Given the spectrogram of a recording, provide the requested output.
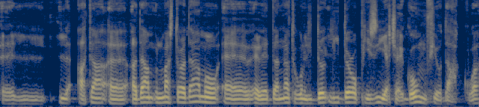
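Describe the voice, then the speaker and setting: A fairly high-pitched man at a very slow pace, with ordinary pitch variation, in a very clean recording with a silent background. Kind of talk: lecture introduction to a dialect reading. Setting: live event with audience. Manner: casual, conversational, hesitant.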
